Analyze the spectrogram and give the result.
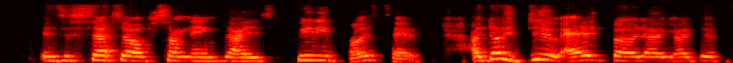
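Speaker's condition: Down syndrome; extra chromosome, 17 years old

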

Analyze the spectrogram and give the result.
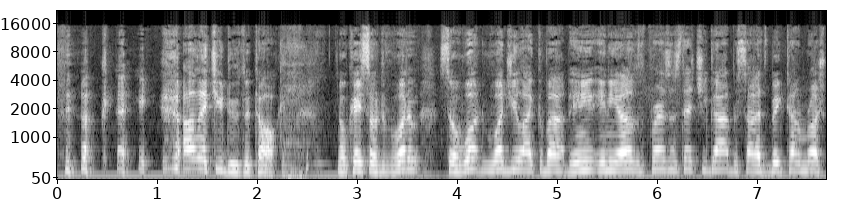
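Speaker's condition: No condition

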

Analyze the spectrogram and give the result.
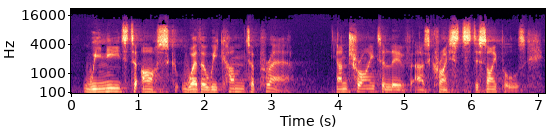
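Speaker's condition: No condition

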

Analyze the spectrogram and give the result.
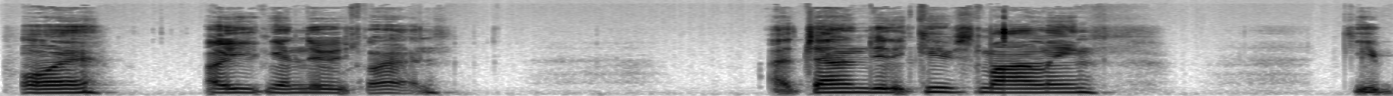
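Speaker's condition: Cerebral palsy; voice goes in and out sometimes

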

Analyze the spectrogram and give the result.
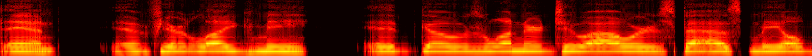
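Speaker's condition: Parkinson's disease, young onset; diagnosed age 35

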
